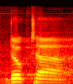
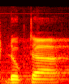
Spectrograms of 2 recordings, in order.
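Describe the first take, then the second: No difference in how they are said.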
